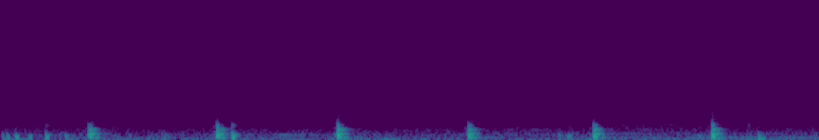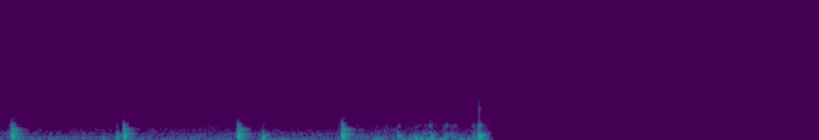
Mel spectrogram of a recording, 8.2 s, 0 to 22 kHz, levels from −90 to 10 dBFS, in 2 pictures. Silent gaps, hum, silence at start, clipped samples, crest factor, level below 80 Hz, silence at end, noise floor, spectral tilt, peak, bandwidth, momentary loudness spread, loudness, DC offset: none; none; 0 s; under 0.1%; 26 dB; -56 dBFS; 1.65 s; -64 dBFS; -18.5 dB/octave; -24 dBFS; 1 kHz; 19 LU; -49 LUFS; under 0.1%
